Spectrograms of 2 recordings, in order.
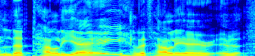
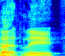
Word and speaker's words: L'Atelier: L'Atelier. It's La the French. Atelier Bistro. Ooh, the bistro. La Atelier. It was French cuisine. L'Atelier? I don't know. L'Atelier.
